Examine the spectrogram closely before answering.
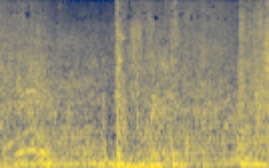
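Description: A blade slashes and thuds into flesh.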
